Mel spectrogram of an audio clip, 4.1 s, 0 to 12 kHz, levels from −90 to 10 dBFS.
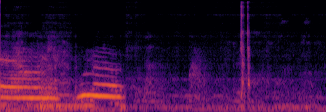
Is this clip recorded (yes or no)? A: no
